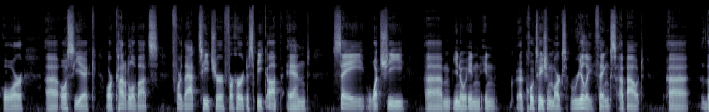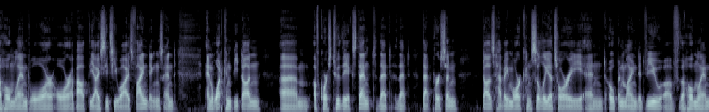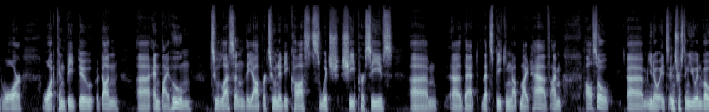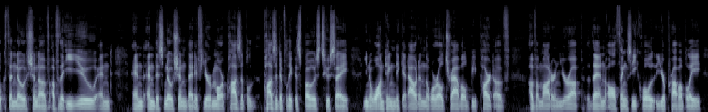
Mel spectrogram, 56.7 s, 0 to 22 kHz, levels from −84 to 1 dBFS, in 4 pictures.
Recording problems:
none

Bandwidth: 17.5 kHz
